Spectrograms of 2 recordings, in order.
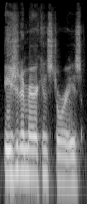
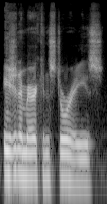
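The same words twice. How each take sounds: The two takes are said the same way.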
